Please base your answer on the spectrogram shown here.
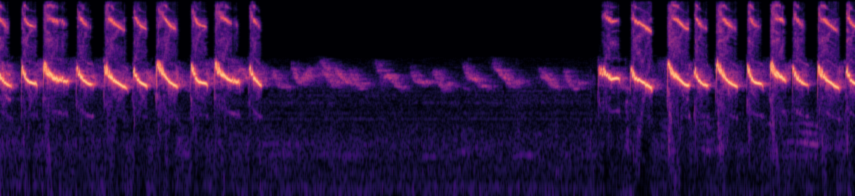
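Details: White-eye singing rapid series of shrill, downward-sweeping whistled notes, pausing for a stretch of quieter high twitters before the loud run resumes.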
